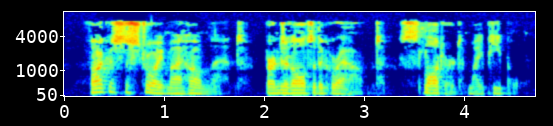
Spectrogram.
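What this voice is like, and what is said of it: Deep put-on character voice. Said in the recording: “try my deep voice”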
